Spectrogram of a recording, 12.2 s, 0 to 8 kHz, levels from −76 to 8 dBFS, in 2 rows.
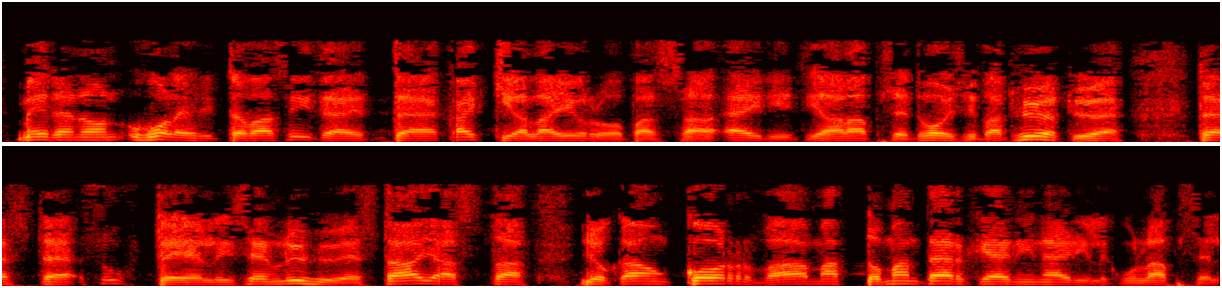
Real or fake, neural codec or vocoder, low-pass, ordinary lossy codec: real; none; 7.2 kHz; MP3, 24 kbps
